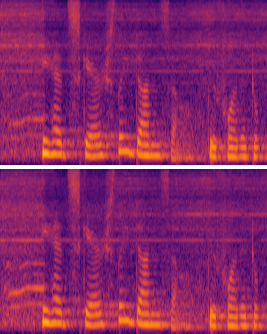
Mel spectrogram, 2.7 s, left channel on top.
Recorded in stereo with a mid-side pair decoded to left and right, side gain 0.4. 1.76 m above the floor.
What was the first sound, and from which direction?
A woman speaking, 5° left.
